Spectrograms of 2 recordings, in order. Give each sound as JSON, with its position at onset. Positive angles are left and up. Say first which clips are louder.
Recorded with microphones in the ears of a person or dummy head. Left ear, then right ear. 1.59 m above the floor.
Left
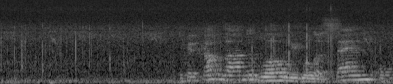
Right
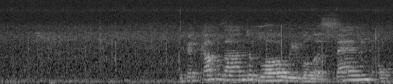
{"t": 1.8, "sound": "a man speaking", "louder": "right 4 dB", "side_deg": -35, "distance_m": 2.5}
